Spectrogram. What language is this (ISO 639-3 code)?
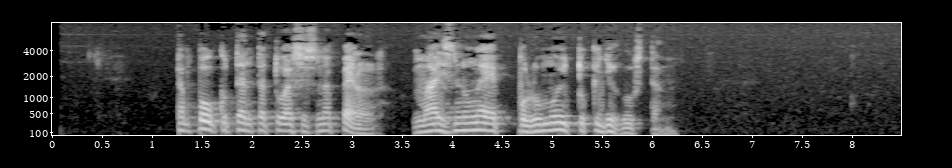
glg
